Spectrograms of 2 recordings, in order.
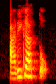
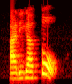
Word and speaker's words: ありがとう: 比如同样的一句谢谢，关东人说的是ありがとう，ありがとう，它是下挫的语调，而关西人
